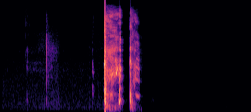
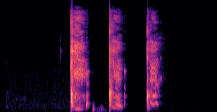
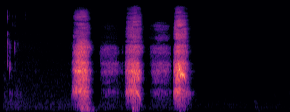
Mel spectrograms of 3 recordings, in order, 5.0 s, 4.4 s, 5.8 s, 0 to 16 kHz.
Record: {"cough_length": "5.0 s", "cough_amplitude": 32768, "cough_signal_mean_std_ratio": 0.18, "three_cough_length": "4.4 s", "three_cough_amplitude": 32768, "three_cough_signal_mean_std_ratio": 0.28, "exhalation_length": "5.8 s", "exhalation_amplitude": 21890, "exhalation_signal_mean_std_ratio": 0.29, "survey_phase": "beta (2021-08-13 to 2022-03-07)", "age": "45-64", "gender": "Female", "wearing_mask": "No", "symptom_cough_any": true, "symptom_runny_or_blocked_nose": true, "symptom_sore_throat": true, "symptom_fatigue": true, "symptom_headache": true, "symptom_onset": "2 days", "smoker_status": "Ex-smoker", "respiratory_condition_asthma": true, "respiratory_condition_other": false, "recruitment_source": "Test and Trace", "submission_delay": "1 day", "covid_test_result": "Positive", "covid_test_method": "RT-qPCR", "covid_ct_value": 17.4, "covid_ct_gene": "N gene", "covid_ct_mean": 19.1, "covid_viral_load": "550000 copies/ml", "covid_viral_load_category": "Low viral load (10K-1M copies/ml)"}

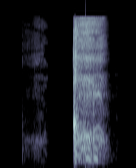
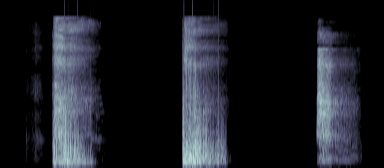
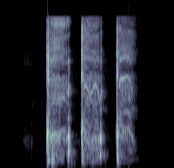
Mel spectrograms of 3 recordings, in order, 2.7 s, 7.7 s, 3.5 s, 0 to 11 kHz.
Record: {"cough_length": "2.7 s", "cough_amplitude": 30708, "cough_signal_mean_std_ratio": 0.35, "exhalation_length": "7.7 s", "exhalation_amplitude": 27759, "exhalation_signal_mean_std_ratio": 0.35, "three_cough_length": "3.5 s", "three_cough_amplitude": 30631, "three_cough_signal_mean_std_ratio": 0.37, "survey_phase": "beta (2021-08-13 to 2022-03-07)", "age": "45-64", "gender": "Female", "wearing_mask": "No", "symptom_none": true, "smoker_status": "Current smoker (11 or more cigarettes per day)", "respiratory_condition_asthma": false, "respiratory_condition_other": false, "recruitment_source": "REACT", "submission_delay": "1 day", "covid_test_result": "Negative", "covid_test_method": "RT-qPCR", "influenza_a_test_result": "Negative", "influenza_b_test_result": "Negative"}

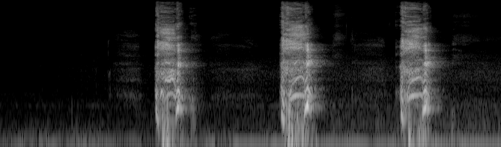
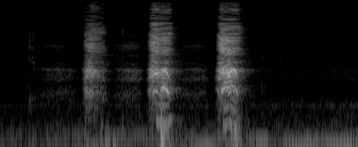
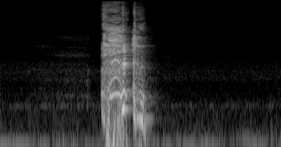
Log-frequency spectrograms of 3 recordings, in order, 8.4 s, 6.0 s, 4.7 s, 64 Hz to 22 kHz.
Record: {"three_cough_length": "8.4 s", "three_cough_amplitude": 32767, "three_cough_signal_mean_std_ratio": 0.38, "exhalation_length": "6.0 s", "exhalation_amplitude": 6497, "exhalation_signal_mean_std_ratio": 0.38, "cough_length": "4.7 s", "cough_amplitude": 31702, "cough_signal_mean_std_ratio": 0.33, "survey_phase": "alpha (2021-03-01 to 2021-08-12)", "age": "65+", "gender": "Male", "wearing_mask": "No", "symptom_none": true, "smoker_status": "Never smoked", "respiratory_condition_asthma": false, "respiratory_condition_other": false, "recruitment_source": "REACT", "submission_delay": "1 day", "covid_test_result": "Negative", "covid_test_method": "RT-qPCR"}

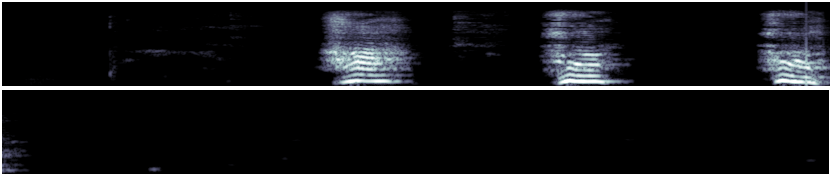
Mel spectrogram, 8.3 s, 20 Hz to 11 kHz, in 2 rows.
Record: {"exhalation_length": "8.3 s", "exhalation_amplitude": 31067, "exhalation_signal_mean_std_ratio": 0.28, "survey_phase": "beta (2021-08-13 to 2022-03-07)", "age": "45-64", "gender": "Female", "wearing_mask": "No", "symptom_sore_throat": true, "smoker_status": "Never smoked", "respiratory_condition_asthma": false, "respiratory_condition_other": true, "recruitment_source": "Test and Trace", "submission_delay": "2 days", "covid_test_result": "Negative", "covid_test_method": "RT-qPCR"}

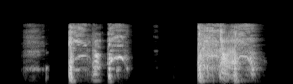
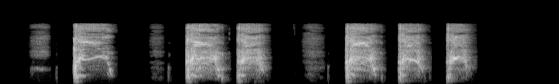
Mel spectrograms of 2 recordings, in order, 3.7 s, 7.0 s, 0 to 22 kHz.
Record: {"cough_length": "3.7 s", "cough_amplitude": 28074, "cough_signal_mean_std_ratio": 0.45, "three_cough_length": "7.0 s", "three_cough_amplitude": 28333, "three_cough_signal_mean_std_ratio": 0.46, "survey_phase": "beta (2021-08-13 to 2022-03-07)", "age": "45-64", "gender": "Female", "wearing_mask": "No", "symptom_cough_any": true, "smoker_status": "Ex-smoker", "respiratory_condition_asthma": true, "respiratory_condition_other": true, "recruitment_source": "REACT", "submission_delay": "1 day", "covid_test_result": "Negative", "covid_test_method": "RT-qPCR"}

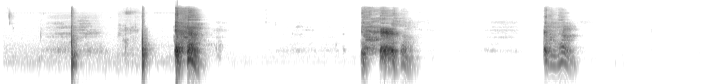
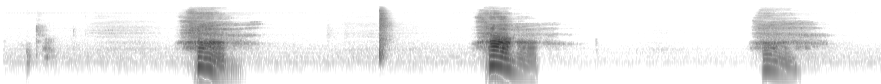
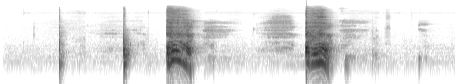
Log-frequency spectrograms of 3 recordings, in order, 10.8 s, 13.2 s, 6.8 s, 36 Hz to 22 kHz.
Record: {"three_cough_length": "10.8 s", "three_cough_amplitude": 29204, "three_cough_signal_mean_std_ratio": 0.22, "exhalation_length": "13.2 s", "exhalation_amplitude": 25155, "exhalation_signal_mean_std_ratio": 0.22, "cough_length": "6.8 s", "cough_amplitude": 29204, "cough_signal_mean_std_ratio": 0.28, "survey_phase": "beta (2021-08-13 to 2022-03-07)", "age": "65+", "gender": "Male", "wearing_mask": "No", "symptom_fatigue": true, "symptom_change_to_sense_of_smell_or_taste": true, "smoker_status": "Ex-smoker", "respiratory_condition_asthma": false, "respiratory_condition_other": false, "recruitment_source": "REACT", "submission_delay": "1 day", "covid_test_result": "Negative", "covid_test_method": "RT-qPCR"}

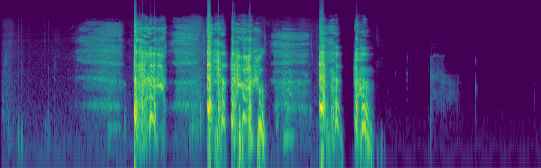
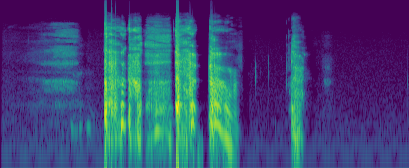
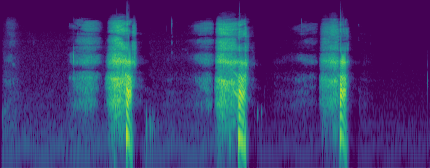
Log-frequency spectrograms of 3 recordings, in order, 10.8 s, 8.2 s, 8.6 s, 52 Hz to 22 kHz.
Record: {"three_cough_length": "10.8 s", "three_cough_amplitude": 32768, "three_cough_signal_mean_std_ratio": 0.32, "cough_length": "8.2 s", "cough_amplitude": 32768, "cough_signal_mean_std_ratio": 0.33, "exhalation_length": "8.6 s", "exhalation_amplitude": 32767, "exhalation_signal_mean_std_ratio": 0.29, "survey_phase": "beta (2021-08-13 to 2022-03-07)", "age": "45-64", "gender": "Male", "wearing_mask": "No", "symptom_cough_any": true, "symptom_new_continuous_cough": true, "symptom_runny_or_blocked_nose": true, "symptom_shortness_of_breath": true, "symptom_sore_throat": true, "symptom_abdominal_pain": true, "symptom_fatigue": true, "symptom_fever_high_temperature": true, "symptom_onset": "3 days", "smoker_status": "Never smoked", "respiratory_condition_asthma": true, "respiratory_condition_other": false, "recruitment_source": "Test and Trace", "submission_delay": "1 day", "covid_test_result": "Positive", "covid_test_method": "RT-qPCR", "covid_ct_value": 12.1, "covid_ct_gene": "ORF1ab gene", "covid_ct_mean": 12.8, "covid_viral_load": "64000000 copies/ml", "covid_viral_load_category": "High viral load (>1M copies/ml)"}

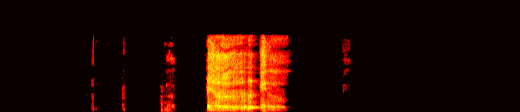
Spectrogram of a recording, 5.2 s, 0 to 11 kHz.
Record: {"cough_length": "5.2 s", "cough_amplitude": 32114, "cough_signal_mean_std_ratio": 0.27, "survey_phase": "alpha (2021-03-01 to 2021-08-12)", "age": "18-44", "gender": "Female", "wearing_mask": "No", "symptom_cough_any": true, "symptom_new_continuous_cough": true, "symptom_shortness_of_breath": true, "symptom_fatigue": true, "symptom_change_to_sense_of_smell_or_taste": true, "symptom_onset": "6 days", "smoker_status": "Ex-smoker", "respiratory_condition_asthma": false, "respiratory_condition_other": false, "recruitment_source": "Test and Trace", "submission_delay": "2 days", "covid_test_result": "Positive", "covid_test_method": "RT-qPCR", "covid_ct_value": 14.7, "covid_ct_gene": "ORF1ab gene", "covid_ct_mean": 15.0, "covid_viral_load": "12000000 copies/ml", "covid_viral_load_category": "High viral load (>1M copies/ml)"}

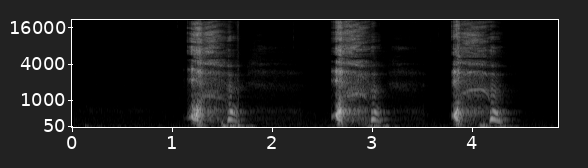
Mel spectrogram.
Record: {"three_cough_length": "4.9 s", "three_cough_amplitude": 8596, "three_cough_signal_mean_std_ratio": 0.33, "survey_phase": "beta (2021-08-13 to 2022-03-07)", "age": "18-44", "gender": "Female", "wearing_mask": "No", "symptom_none": true, "smoker_status": "Ex-smoker", "respiratory_condition_asthma": false, "respiratory_condition_other": false, "recruitment_source": "REACT", "submission_delay": "0 days", "covid_test_result": "Negative", "covid_test_method": "RT-qPCR"}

